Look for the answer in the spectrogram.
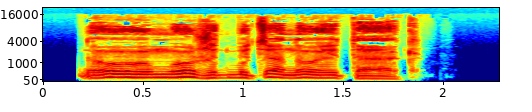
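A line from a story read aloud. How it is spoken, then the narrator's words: Reply with deep sigh. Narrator (Russian): ответил Потапов и глубоко вздохнул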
